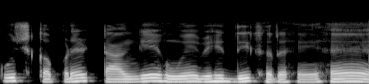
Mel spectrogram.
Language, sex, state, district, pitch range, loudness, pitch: Hindi, male, Jharkhand, Palamu, 120-145 Hz, -12 LUFS, 130 Hz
